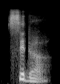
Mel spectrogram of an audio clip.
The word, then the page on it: cyder: Indian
